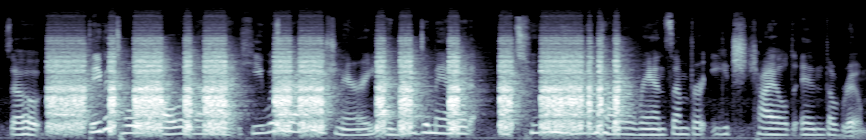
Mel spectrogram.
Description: Bursts of noise, with room echo and speech in English. There is no code.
